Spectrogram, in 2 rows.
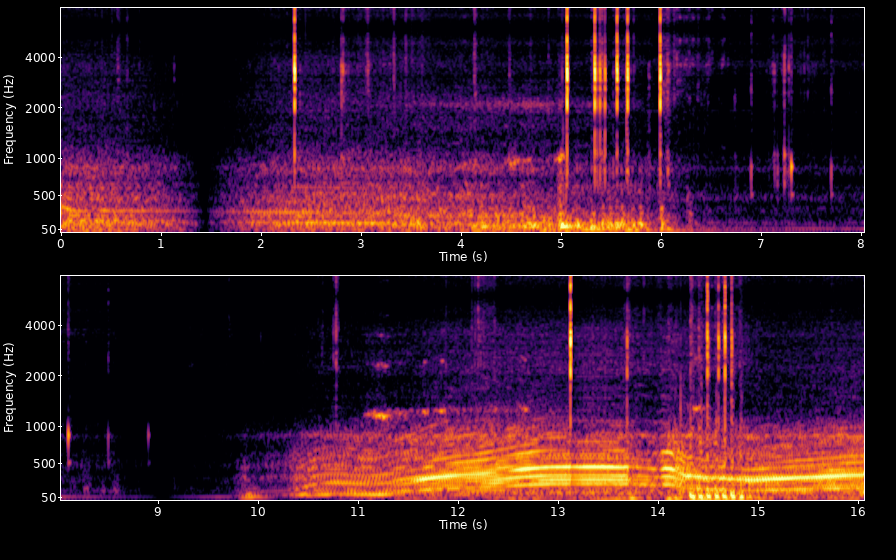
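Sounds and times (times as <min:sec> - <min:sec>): road and tyre rumble: 0:00.0 - 0:16.0
car engine accelerating: 0:09.6 - 0:16.0.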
